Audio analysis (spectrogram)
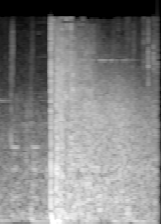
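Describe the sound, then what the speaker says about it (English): A single sharp gunshot in Hunt: Showdown cracks out loud and close, followed by a short echoing tail over a steady background of game ambience. "I took a shot at him"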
